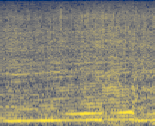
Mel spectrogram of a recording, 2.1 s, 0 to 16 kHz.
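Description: An F1 race car engine from the F1 2019 game holds full throttle through a fast right-hander, giving a steady, loud, high-pitched droning whine that shifts slightly in pitch partway through, with no talking.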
